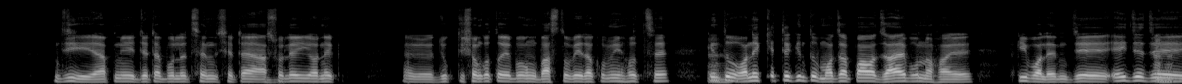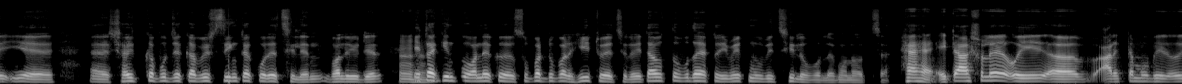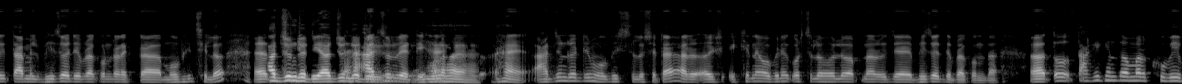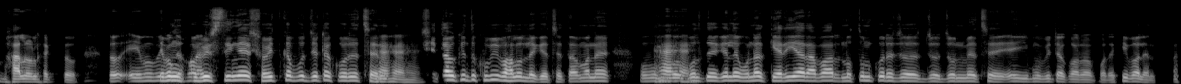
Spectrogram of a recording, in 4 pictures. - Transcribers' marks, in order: tapping; scoff
- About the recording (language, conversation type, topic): Bengali, podcast, রিমেক কি ভালো, না খারাপ—আপনি কেন এমন মনে করেন?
